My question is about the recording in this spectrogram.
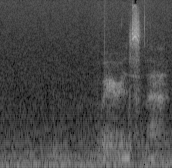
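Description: A quiet pause, then a brief soft whispered utterance about a second and a half in, with a sharp hiss in it.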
